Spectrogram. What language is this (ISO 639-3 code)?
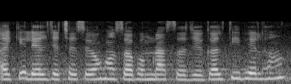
mai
